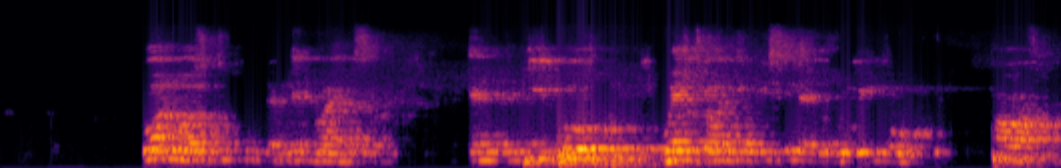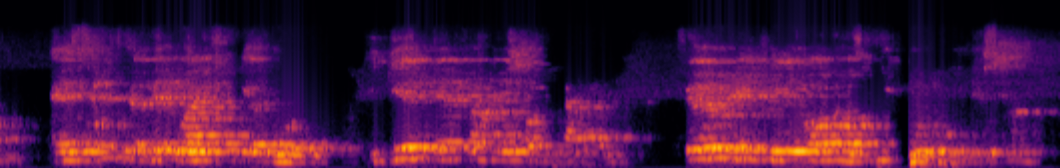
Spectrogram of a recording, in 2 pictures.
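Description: A woman speaks slowly through a loudspeaker in a large echoing hall.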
